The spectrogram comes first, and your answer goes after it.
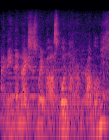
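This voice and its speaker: Very deep female voice, animated intonation, casual game talk, echo, music behind. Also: fast talker. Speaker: player on a game podcast. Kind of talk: casual improvised roleplay. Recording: echoey, distant mic, music behind.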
